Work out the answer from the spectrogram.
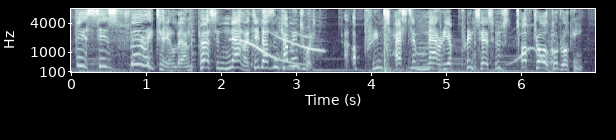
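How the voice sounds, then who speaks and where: Vain fairy-tale prince for cartoon: high, very animated, flowery and pompous, whining melodrama. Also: moderate pace, over music. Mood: appalled. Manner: pompous, flowery, over-dramatic speech. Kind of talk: comic cartoon acting.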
